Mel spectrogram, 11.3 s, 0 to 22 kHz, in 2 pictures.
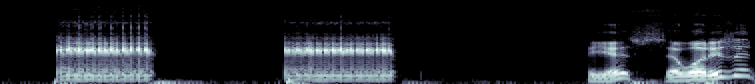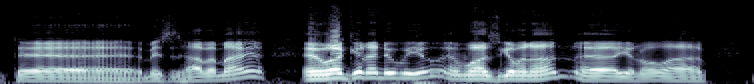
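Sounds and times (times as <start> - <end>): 
harsh intercom buzz: 0.4 - 1.2, 2.1 - 3.0
speech: 4.4 - 11.3.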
